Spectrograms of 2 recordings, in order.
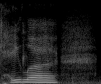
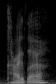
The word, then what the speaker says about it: Kyla: actually it's it's pronounced Kyla and he goes oh I'll just write it phonetically and he writes ky-la and I said so you agree it's pronounced the way that it's spelled and I can't like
